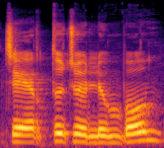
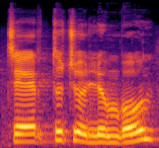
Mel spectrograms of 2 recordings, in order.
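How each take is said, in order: No difference in how they are said.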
